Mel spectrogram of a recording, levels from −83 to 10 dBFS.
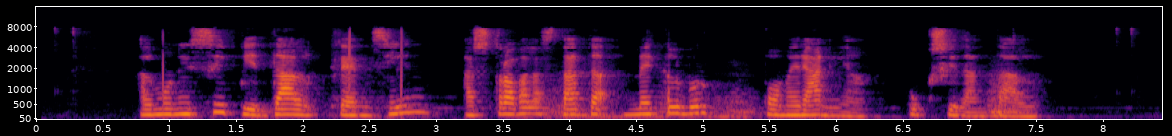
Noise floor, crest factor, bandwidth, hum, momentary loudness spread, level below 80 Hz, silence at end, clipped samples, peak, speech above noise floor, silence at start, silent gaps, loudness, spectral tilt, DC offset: -59 dBFS; 20 dB; 8.2 kHz; none; 13 LU; -52 dBFS; 0.9 s; under 0.1%; -4 dBFS; 37 dB; 0.8 s; none; -23 LUFS; -4.5 dB/octave; under 0.1%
